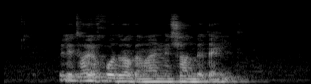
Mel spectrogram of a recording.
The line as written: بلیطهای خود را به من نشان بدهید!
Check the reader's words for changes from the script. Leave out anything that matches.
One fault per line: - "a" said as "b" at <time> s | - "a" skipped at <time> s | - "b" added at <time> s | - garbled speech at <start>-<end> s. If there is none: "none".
none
